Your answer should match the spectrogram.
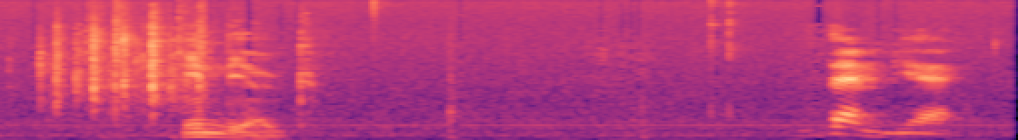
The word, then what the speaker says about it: w dębie: W dębie.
